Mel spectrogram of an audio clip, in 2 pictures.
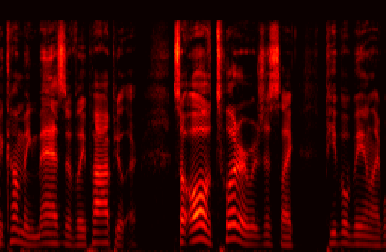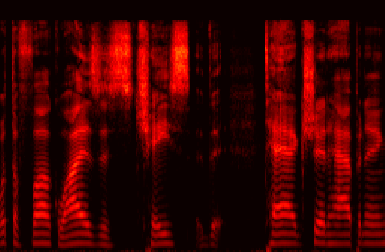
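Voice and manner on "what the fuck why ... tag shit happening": normal talking voice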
